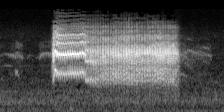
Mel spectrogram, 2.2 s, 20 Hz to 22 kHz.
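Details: Common tern in a small breeding colony with chicks on a concrete block near a mole, 1.5 km from the sea at Liepāja, Latvia, June 2024, recorded on a Nikon Coolpix P1000; one loud, harsh, grating call held about 1.3 seconds.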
